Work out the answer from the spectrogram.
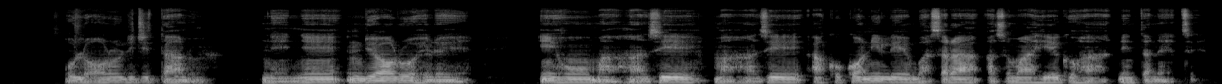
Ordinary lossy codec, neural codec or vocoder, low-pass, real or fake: none; none; 14.4 kHz; real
